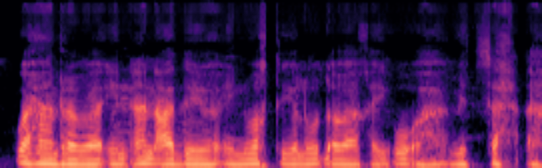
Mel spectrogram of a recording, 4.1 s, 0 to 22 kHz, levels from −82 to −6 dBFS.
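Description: It's a short speech clip with Opus compression damage plainly audible the whole way through. The top end still runs to about 20.2 kHz, so it isn't muffled. The grit is in the texture instead: voiced sounds come out rough and grainy, because high bands starved of bits get padded with folded or noise-like content rather than left empty. That points to the likely cause being Opus's music mode running at a low rate, something around 24 kbps.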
